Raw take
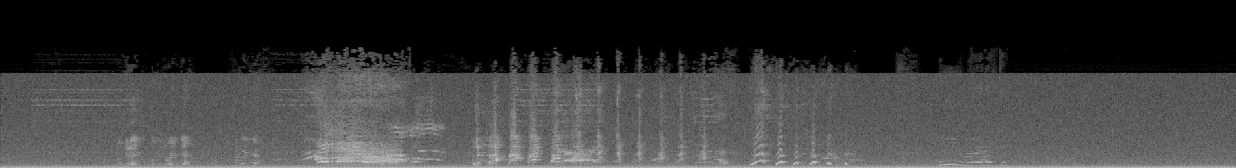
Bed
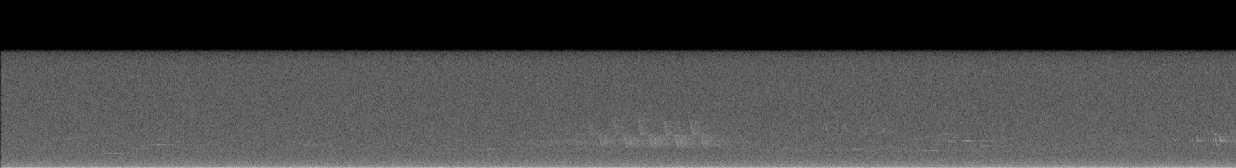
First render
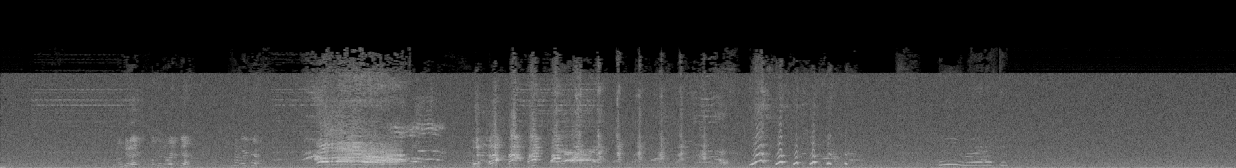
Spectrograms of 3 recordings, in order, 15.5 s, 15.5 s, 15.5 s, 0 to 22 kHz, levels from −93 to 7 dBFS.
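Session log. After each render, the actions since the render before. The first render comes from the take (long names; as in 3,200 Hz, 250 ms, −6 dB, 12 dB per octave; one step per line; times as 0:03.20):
mains-hum notches 60/120/180/240/300 Hz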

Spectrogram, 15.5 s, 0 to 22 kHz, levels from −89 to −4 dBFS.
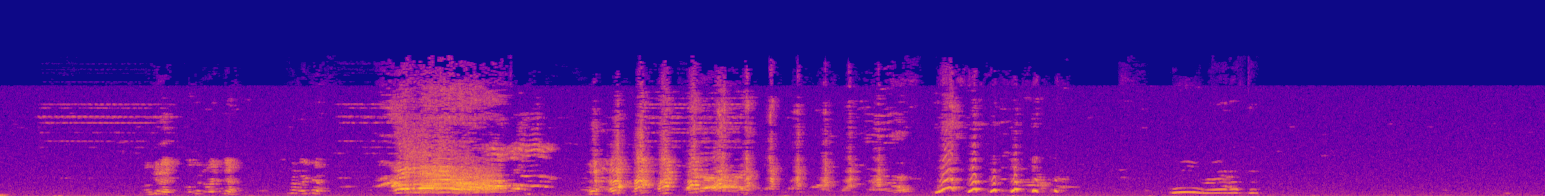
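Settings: noise reduction from a noise print 14 dB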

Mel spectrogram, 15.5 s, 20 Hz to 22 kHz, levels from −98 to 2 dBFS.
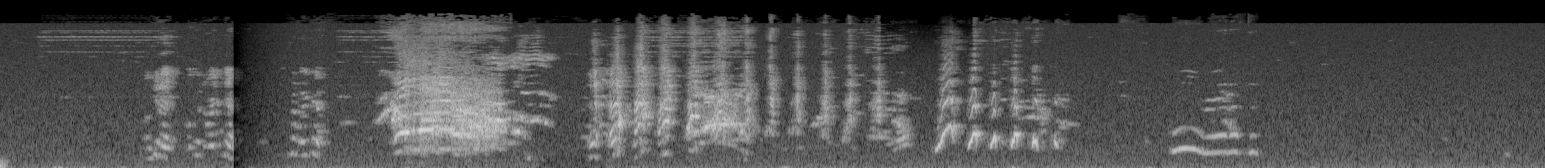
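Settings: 0:02.34–0:03.00: fade in
0:05.41–0:06.07: low-shelf EQ 270 Hz −10.5 dB
0:08.81–0:09.74: high-frequency loss of the air 86 metres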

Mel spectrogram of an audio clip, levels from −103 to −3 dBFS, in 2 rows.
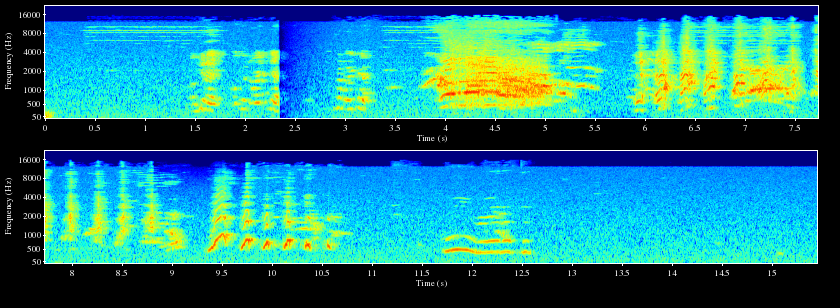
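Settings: high-pass filter 78 Hz 6 dB per octave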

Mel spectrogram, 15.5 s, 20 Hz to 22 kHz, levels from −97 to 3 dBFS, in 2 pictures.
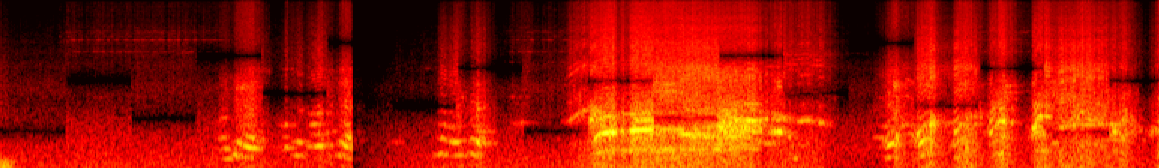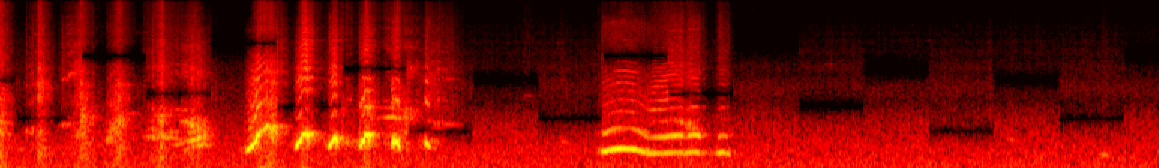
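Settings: running median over 25 samples
notch on a step sequencer 2.3 Hz 900–7,600 Hz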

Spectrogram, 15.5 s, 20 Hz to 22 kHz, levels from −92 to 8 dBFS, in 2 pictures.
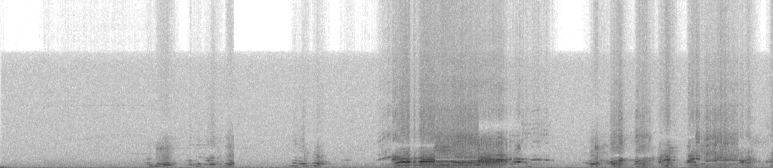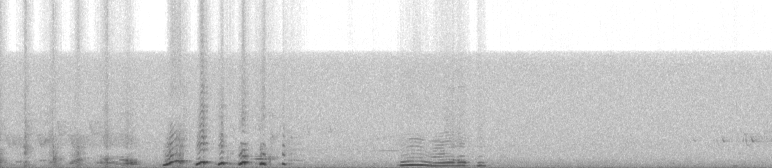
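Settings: mix in bed −17.5 dB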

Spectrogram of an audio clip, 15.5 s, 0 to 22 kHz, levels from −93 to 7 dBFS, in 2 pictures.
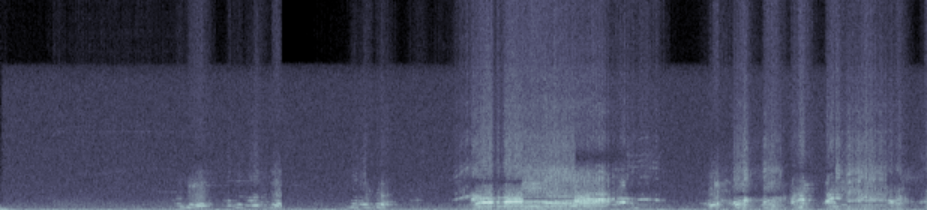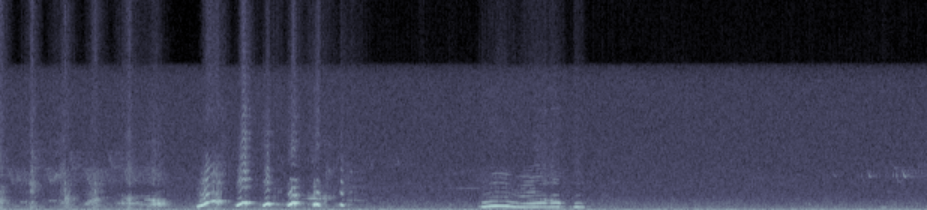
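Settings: level +6 dB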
